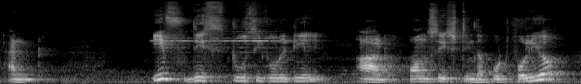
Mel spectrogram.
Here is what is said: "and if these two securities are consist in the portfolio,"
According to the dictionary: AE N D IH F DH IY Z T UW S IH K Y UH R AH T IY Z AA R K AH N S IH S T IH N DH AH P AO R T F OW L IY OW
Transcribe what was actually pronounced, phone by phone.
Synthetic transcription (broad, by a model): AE N D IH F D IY S T UW S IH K Y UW R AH T IY AA R K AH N S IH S T IH N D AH P AO R T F OW L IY OW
